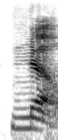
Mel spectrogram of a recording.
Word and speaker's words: know: letters all right so the word is know so when you have a word that starts with KN you only hear the n sound you don't here the K sound the KA sound okay alright we'll come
